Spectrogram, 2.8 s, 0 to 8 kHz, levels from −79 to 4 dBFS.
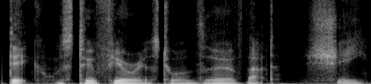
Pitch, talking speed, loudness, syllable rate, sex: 95 Hz, 170 wpm, -21 LUFS, 4.4 syllables/s, male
